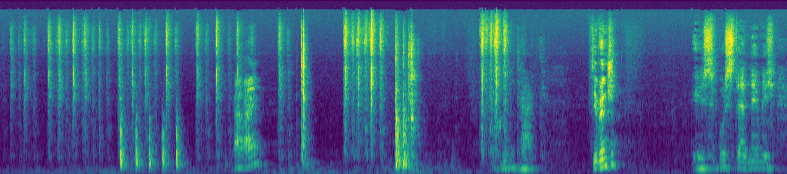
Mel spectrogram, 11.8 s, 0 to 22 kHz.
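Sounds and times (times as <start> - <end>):
light quick tapping on a door: 1.8 - 2.9, 5.9 - 6.4
speech: 3.5 - 4.0, 8.9 - 9.4, 10.5 - 11.7.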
